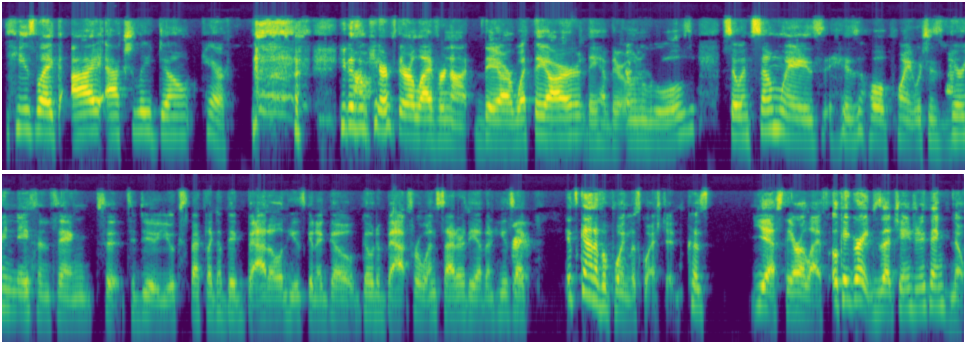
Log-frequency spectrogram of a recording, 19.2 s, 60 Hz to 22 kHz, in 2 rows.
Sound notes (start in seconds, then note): 2.5 chuckles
